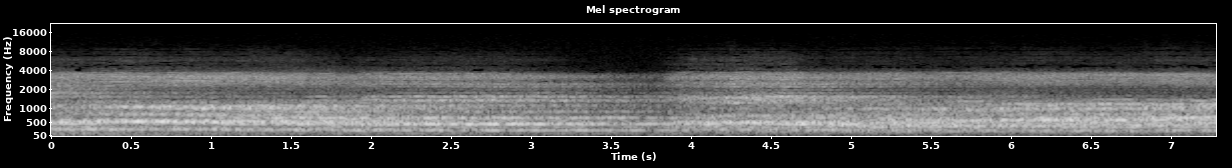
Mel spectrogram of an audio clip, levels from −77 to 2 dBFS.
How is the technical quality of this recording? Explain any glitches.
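No technical faults are audible.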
